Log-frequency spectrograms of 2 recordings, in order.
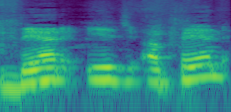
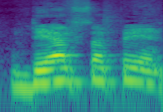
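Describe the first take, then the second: First: The words 'there' and 'is' are said separately. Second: The words 'there' and 'is' merge into 'there's'.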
